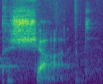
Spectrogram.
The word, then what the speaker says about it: Peshat: The first is called Peshat. You can spell it P apostrophe S H A T, Peshat.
